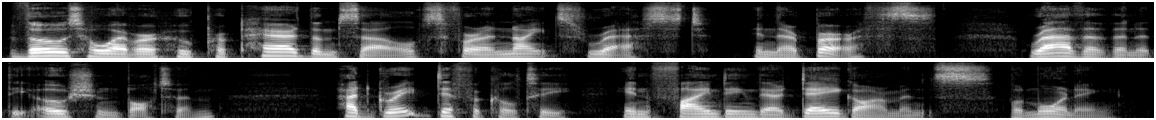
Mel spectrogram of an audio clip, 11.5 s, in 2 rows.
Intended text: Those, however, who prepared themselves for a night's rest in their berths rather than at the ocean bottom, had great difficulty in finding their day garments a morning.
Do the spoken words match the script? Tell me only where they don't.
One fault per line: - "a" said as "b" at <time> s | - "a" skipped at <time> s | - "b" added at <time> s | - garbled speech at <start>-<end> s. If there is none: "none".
none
